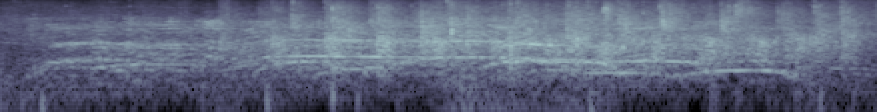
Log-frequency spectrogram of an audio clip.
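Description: A crowd applauds with dense, steady clapping that swells slightly midway, with faint murmuring voices mixed underneath.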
